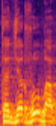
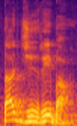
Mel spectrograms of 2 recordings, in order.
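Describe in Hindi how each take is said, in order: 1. र की आवाज़ के बाद u स्वर आता है। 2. र की आवाज़ के बाद i स्वर आता है। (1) "रा के ऊपर पेश पढ़ते हैं" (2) "रा के नीचे ज़ेर लगानी है"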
